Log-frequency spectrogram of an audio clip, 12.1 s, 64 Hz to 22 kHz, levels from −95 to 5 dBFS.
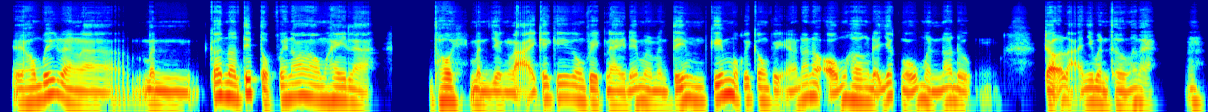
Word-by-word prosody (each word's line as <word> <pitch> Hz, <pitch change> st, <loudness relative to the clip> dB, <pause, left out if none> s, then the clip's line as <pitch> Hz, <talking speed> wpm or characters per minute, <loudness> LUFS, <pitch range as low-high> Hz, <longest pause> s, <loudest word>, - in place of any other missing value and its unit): Thì 110 Hz, -, 0 dB
hông 115 Hz, +2 st, +1 dB
biết 155 Hz, +4 st, +5 dB
rằng 110 Hz, -10 st, +1 dB
là 90 Hz, -2 st, -3 dB, 0.2 s
mình 95 Hz, -3 st, -1 dB, 0.2 s
có 150 Hz, +2 st, +4 dB
nên 145 Hz, -4 st, +3 dB
tiếp 175 Hz, +5 st, +6 dB
tục -, -, 0 dB
với 130 Hz, -, +1 dB
nó 150 Hz, +1 st, +1 dB
hông? 125 Hz, -1 st, -1 dB
Hay 125 Hz, -1 st, +1 dB
là 95 Hz, -7 st, -4 dB, 0.6 s
thôi 120 Hz, 0 st, +4 dB
mình 95 Hz, -3 st, 0 dB
dừng 90 Hz, -1 st, -2 dB
lại 90 Hz, +1 st, +1 dB
cái 130 Hz, +4 st, -2 dB
cái 140 Hz, +1 st, -1 dB
công 120 Hz, -3 st, 0 dB
việc 105 Hz, -3 st, -1 dB
này 95 Hz, -1 st, 0 dB
để 105 Hz, +4 st, -1 dB
mà 115 Hz, -3 st, -1 dB
mình 95 Hz, -1 st, -3 dB
tím 120 Hz, +2 st, +1 dB
kiếm 140 Hz, +8 st, +4 dB
một 160 Hz, -, +2 dB
cái 125 Hz, -, 0 dB
công 120 Hz, -2 st, -1 dB
việc 100 Hz, -2 st, -3 dB
nào 95 Hz, -, -4 dB
đó 135 Hz, +4 st, -2 dB
nó 150 Hz, -, +1 dB
ổn 130 Hz, -, +2 dB
hơn, 120 Hz, -3 st, +1 dB
để -, -, +1 dB
giấc 150 Hz, +1 st, -2 dB
ngủ 90 Hz, -, +1 dB
mình 110 Hz, -7 st, -2 dB
nó 115 Hz, +5 st, -2 dB
được, 100 Hz, -7 st, -2 dB
ừm, -, -, -20 dB, 0.5 s
trở -, -, +6 dB
lại -, -, -3 dB
như 115 Hz, +1 st, 0 dB
bình 100 Hz, -3 st, +1 dB
thường 95 Hz, -1 st, -1 dB
hả 110 Hz, -, -3 dB
bạn? 95 Hz, -4 st, -6 dB, 0.3 s
Ừm. 110 Hz, -, -6 dB
115 Hz, 265 wpm, -21 LUFS, 95-130 Hz, 0.6 s, tiếp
